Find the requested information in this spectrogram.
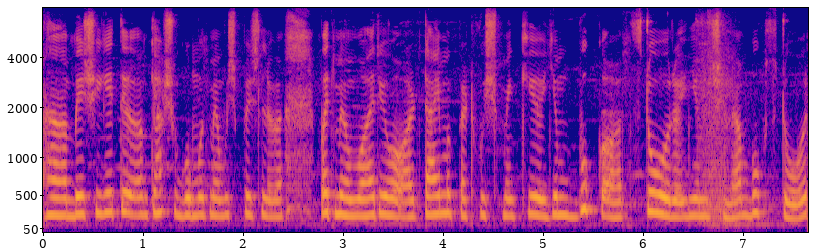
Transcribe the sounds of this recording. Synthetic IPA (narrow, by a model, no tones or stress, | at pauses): bet͡ʃʰujet̪ikʲaːt͡ʃʰuɡomut̪meʋut͡ʃʰpit͡ʃʰlpɐt̪ʰmeʋaːɾioɔɾʈaːjmpʲɐʈʰʋut͡ʃʰmekijimbuksʈoːɾjimt͡ʃʰinabuksʈoːɾ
